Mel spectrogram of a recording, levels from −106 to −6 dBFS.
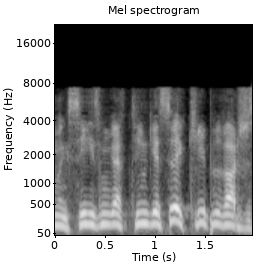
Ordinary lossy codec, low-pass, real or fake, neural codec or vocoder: none; none; fake; codec, 16 kHz, 1.1 kbps, Voila-Tokenizer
